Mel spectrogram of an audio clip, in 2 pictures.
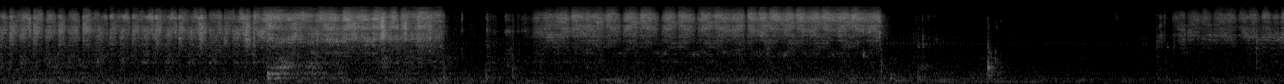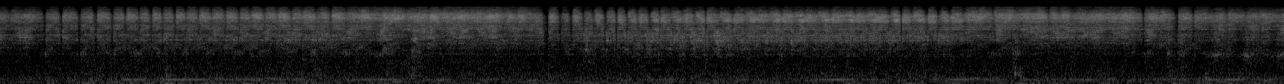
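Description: Sandpaper rubs back and forth on aluminum in a continuous scratchy hiss, with short pauses and a brief gap before sanding resumes steadily.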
